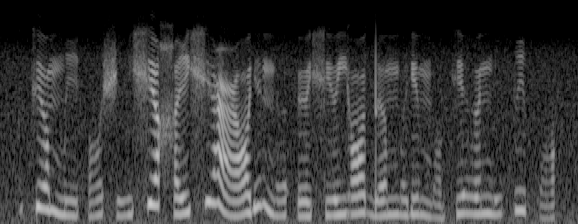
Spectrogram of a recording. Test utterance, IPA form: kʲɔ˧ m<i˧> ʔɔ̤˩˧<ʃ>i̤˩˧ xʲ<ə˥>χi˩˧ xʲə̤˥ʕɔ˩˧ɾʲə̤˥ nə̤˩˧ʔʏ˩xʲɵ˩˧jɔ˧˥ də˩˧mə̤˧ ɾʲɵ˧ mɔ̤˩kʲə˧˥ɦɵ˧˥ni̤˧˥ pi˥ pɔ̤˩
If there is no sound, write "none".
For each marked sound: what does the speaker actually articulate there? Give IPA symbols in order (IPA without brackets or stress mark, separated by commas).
i˩, ʃ, ə˥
